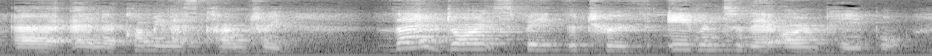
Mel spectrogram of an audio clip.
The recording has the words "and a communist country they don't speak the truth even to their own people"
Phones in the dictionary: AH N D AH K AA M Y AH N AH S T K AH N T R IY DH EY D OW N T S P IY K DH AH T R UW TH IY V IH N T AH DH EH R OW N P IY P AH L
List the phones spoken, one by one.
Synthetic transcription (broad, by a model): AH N AH K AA M Y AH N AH S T K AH N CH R IY DH EY D OW N T S P IY K DH AH T R UW TH IY V IH N T AH DH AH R OW N P IY P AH L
